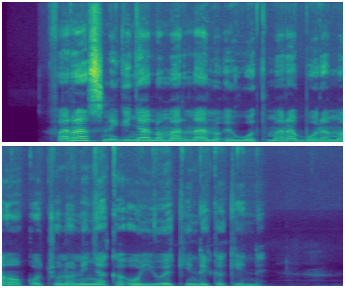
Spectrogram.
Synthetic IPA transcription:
faɾasnɪɡɪɲalɔmarnanɔ̰ʔewot̪maɾaboɾamaʔɔkɔt͡ʃʊnɔnɪɲakaʔojuekindekakinde

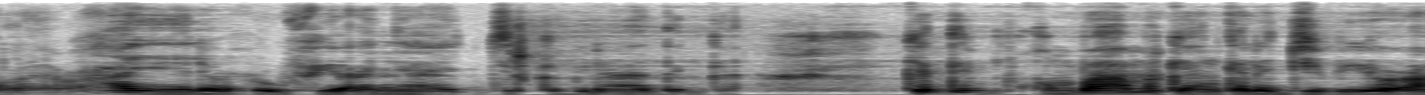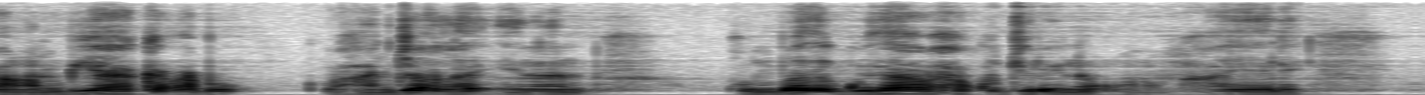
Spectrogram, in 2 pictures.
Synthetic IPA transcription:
ʕlawɑħɑːjɛːlɛjwɑħuːʊfiːʕɑnjɐɦɛjt͡ʃɪrkʰɐbɪnɪaːðɐŋkʰɐkʰɐd̪ibqʊmbɐɦɐmɐrkʰɐaːŋkʰɐlɐd͡ʒiːβɪjɔambɪjɐɦɐkʰɐʕɑbʊ | wɑħɑːnt͡ʃɑʕlɐːjʔɪnaːn | qʊmbɐðɐɡuðɐhɐwɑħɑːkʰʊt͡ʃɪɾɔɪnɐ̰ːʔʊ̰nɐmɑħɑːjɛːlɛ

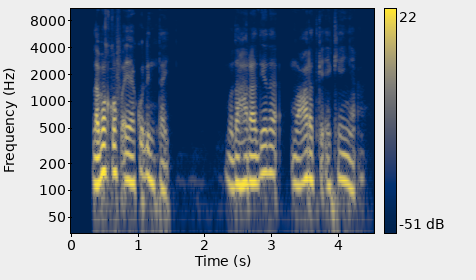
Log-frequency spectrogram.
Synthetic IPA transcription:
lɐβɐqɔfɐ̰jaːkʰʊɖɪnt̪ʰɛj | mʊðɑːɦɐɾɐːðjɐðɐmʊʕɑːɾɐd̪kʰɐʔɛːkʰɛɲɐʔɐ

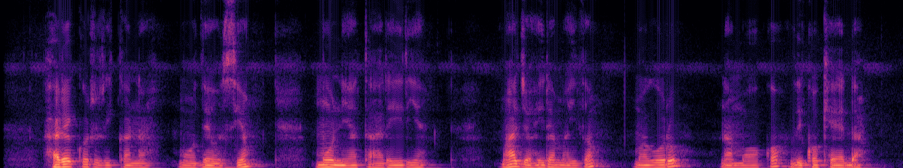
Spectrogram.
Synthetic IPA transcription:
haɾekoɾiɾikana | moðɛosiɔ | moneataːɾeɾiɛ | mad͡ʑɔɦeiɾɛmaiðɔ | maɣoɾo | namɔːkɔðikokʰɛːda

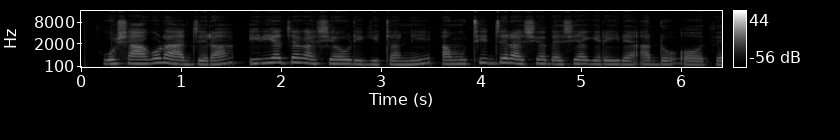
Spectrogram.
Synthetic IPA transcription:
ɣoɕaɣoɾad͡ʑeɾaiɾiad͡ʑaɣaɕjaoɾiɣitaniamutid͡ʑeɾaɕjɔðɛɕjaɣeɾeiɾɛʔadoʔɔːðɛ

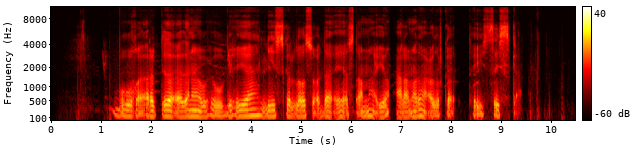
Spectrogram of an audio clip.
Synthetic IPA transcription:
buːqɑ̰ɐ̰ɾɐɡ̚t̪ʰɪðɐʔaːðɐnɐwɑħṵːbɪħɪjaliːskʰɐlɔːsɔʕd̪ɐʔɛːjɐ̰st̪ʰɐːmɐɦɐ̰ijɔʕɑlaːmɐðɐɦɐʕʊ̰ðʊrkʰɐ̰ | t̪ʰɛjsɪskʰɐ̥

